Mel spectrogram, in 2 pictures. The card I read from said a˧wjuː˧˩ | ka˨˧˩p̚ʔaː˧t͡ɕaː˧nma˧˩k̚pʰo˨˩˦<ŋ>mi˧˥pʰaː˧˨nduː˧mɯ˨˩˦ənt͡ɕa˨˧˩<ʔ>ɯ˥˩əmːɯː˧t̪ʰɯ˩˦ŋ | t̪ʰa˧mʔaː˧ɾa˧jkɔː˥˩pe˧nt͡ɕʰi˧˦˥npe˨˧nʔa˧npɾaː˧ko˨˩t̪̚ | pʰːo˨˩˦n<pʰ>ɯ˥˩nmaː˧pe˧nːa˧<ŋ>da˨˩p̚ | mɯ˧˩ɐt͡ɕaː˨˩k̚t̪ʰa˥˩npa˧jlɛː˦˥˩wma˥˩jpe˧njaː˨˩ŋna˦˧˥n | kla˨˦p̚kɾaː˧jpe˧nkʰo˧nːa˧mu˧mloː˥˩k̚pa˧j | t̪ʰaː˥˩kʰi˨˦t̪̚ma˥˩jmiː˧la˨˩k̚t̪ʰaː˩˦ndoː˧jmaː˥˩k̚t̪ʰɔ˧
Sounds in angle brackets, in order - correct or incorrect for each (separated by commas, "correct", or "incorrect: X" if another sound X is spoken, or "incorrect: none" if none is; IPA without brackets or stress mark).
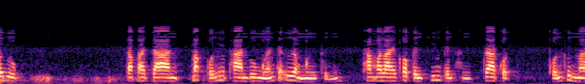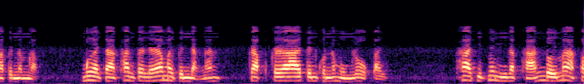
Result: incorrect: n, correct, incorrect: kʰ, incorrect: m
